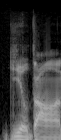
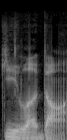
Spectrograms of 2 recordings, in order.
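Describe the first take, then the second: First: The name is said without the extra syllable. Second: The name is said with an extra syllable. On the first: The speaker calls it wrong. "I don't like" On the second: The speaker calls it right. "I'll always add in an extra syllable"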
